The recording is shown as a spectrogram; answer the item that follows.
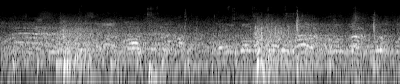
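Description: Football kicked between players, a few dull thuds of boot on ball, with players' shouts from the pitch over the open-air background.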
